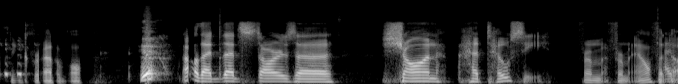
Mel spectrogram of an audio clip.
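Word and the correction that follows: Hatosy: I believe it's pronounced Hattacy. – Hattacy.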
